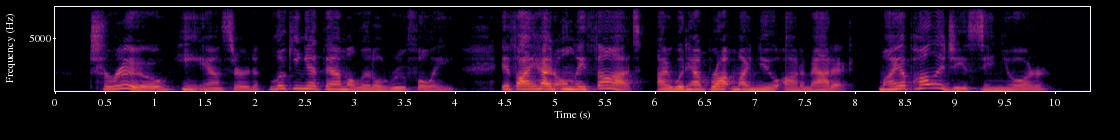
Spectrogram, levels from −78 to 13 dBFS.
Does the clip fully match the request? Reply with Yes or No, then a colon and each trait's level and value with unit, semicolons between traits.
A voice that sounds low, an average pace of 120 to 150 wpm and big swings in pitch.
No: high, 215 Hz; average, 145 wpm; wide, 6.2 semitones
